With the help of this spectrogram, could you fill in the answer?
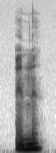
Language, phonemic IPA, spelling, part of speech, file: French, /nɛ̃/, nain, adjective / noun, Fr-nain.ogg
- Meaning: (adjective) dwarf; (noun) 1. dwarf (short human, small thing, mythological or fictional creature) 2. gnome (decorative, in a garden)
